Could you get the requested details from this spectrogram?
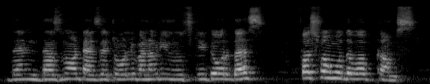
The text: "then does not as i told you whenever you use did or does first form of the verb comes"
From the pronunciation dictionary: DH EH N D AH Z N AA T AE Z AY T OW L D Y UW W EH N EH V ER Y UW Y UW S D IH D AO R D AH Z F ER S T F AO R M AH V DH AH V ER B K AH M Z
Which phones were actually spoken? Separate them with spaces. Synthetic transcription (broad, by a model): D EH N D AH Z N AA T AE Z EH T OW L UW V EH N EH V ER Y UW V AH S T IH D AO R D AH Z F ER S T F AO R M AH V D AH V ER B K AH M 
